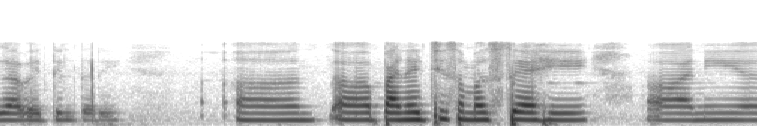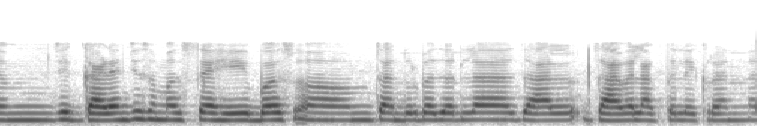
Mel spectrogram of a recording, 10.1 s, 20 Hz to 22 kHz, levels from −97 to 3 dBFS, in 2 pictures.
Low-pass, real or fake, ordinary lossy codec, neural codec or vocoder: 5.4 kHz; real; Opus, 64 kbps; none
